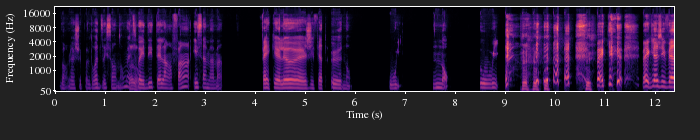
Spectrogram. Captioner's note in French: rires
